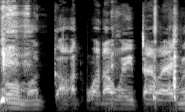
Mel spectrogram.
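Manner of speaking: a quiet cringing thought to yourself; inner voice. Retold or imitated. Drunk but cringing inwardly in the hotel, soft hushed inner voice. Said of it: "inside my own body".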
